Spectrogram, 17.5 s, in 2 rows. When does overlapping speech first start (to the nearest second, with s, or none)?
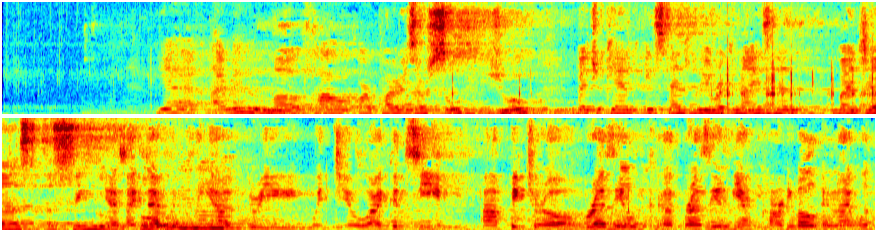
10 s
